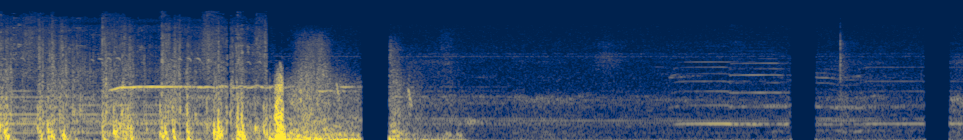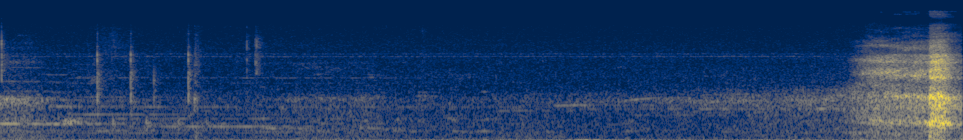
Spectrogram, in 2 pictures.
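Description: Hooves clip-clop in a steady rhythm at moderate distance, with a horse whinnying and snorting over quiet ambient game audio in Red Dead Redemption.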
